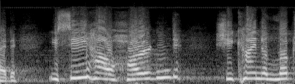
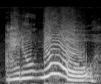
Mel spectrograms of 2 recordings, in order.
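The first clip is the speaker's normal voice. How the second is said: evasive patient; 2 semitones higher than usual. Retold or imitated. Patient dodging a question about her gout, evasive. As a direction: act out a reluctant non-answer to the ceiling. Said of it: "that's the way she said it".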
